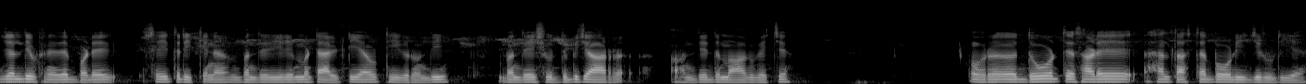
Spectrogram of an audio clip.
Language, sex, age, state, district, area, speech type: Dogri, male, 18-30, Jammu and Kashmir, Kathua, rural, spontaneous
